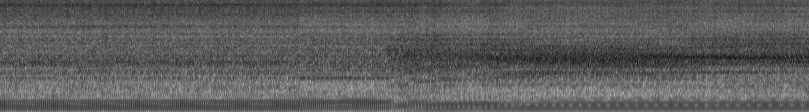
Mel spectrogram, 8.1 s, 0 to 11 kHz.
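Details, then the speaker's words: 2003 Honda with code P0507 and hunting high idle, overheated and lost coolant; raised idle then pitch drops and settles at a new speed; sounds like a massive vacuum leak, cause unconfirmed. "pretty weird. Guess I don't have to hold the idle up to get the bubbles out. Okay. Sounds like a massive vacuum leak."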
